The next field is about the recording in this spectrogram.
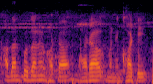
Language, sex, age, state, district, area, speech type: Bengali, male, 30-45, West Bengal, Kolkata, urban, spontaneous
